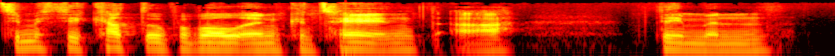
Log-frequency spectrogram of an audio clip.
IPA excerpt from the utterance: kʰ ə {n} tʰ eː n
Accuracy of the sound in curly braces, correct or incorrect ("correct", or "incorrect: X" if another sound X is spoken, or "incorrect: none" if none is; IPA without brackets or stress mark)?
correct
